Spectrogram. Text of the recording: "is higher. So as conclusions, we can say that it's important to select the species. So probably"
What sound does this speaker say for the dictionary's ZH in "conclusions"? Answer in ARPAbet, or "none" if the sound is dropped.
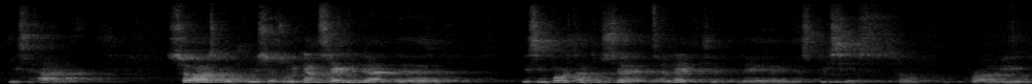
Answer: S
